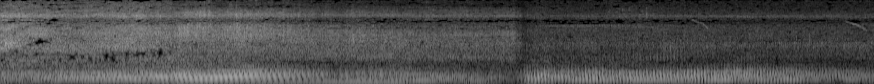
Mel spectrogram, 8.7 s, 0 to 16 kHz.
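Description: Suzuki GSX150 Bandit single-cylinder motorcycle engine heard from the rider's seat, pulling with its pitch rising for about two seconds, then easing off and falling. About five seconds in it dips briefly and picks up again, as at a gear change, with a haze of wind and tyre noise over it.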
